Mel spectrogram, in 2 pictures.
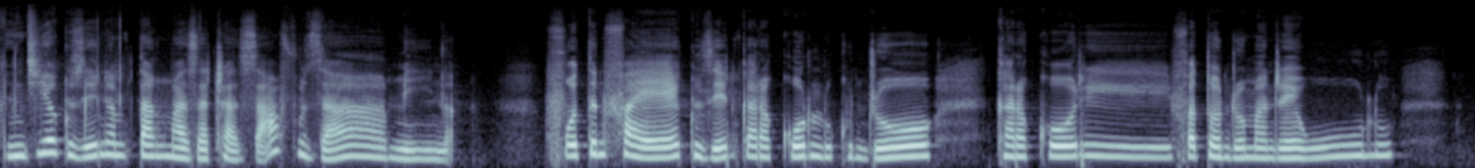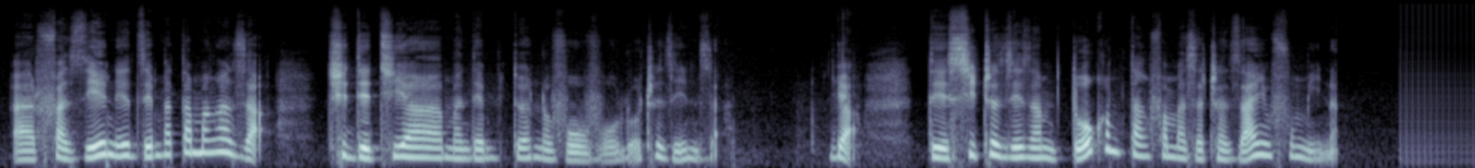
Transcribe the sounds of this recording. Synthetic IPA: ind̪iakuzenamint̪aŋəmazaʈ͡ʂaza̰fuzaminə̰ | fot̪inifaekuzenikaɾakoɾilukuɳɖ͡ʐo | kaɾakoɾifat̪oaɳɖ͡ʐomaɳɖ͡ʐeulu | aɾifazened͡zembat̪amaŋaza̰ | t͡sid̪et̪ʰiəmand̪emit̪eɾanəvovo̰lo̰aʈ͡ʂəzeniza̰ | ia̰d̪̥esiʈ͡ʂanzezamid̪okʷamint̪aŋəfamazaʈ͡ʂəzainfumḭnə̰

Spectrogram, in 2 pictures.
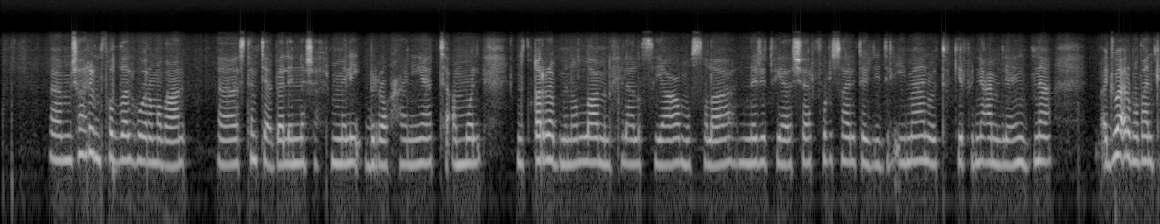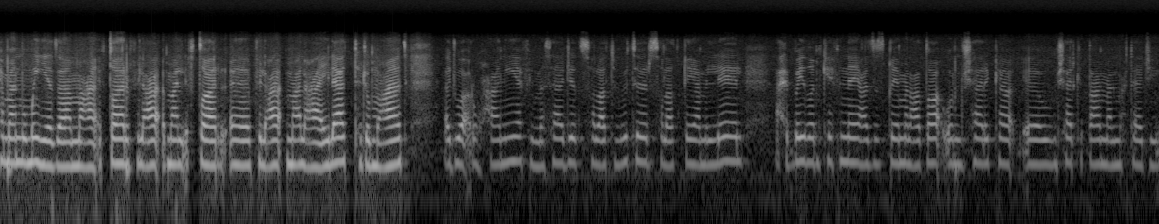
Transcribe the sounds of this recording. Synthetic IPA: ʔamɪʃahɾɪlmʊfɑðˤːɑlɦʊwːɾˤɑmɑðˤɑːn | ast̪amt̪ɪʕbalɪnːaʃahɾmaliːʔbɪrˤːɑwħaːnɪjːat̪ʰːaʔamːʊl | nɪt̪qɑrˤːɑbmɪnɑlˤːɑːmɪnxɪlaːlɨsˤːɨjaːmwɨsˤːɑlɑːnad͡ʒɪd̪fihaːðaʃːahɾfʊɾsˤɑlɪt̪ad͡ʒd̪iːd̪ɪlʔiːmaːnwɪt̪ːḁfkiːɾfinːɪʕamɪlːiːʕɪnd̪na | ʔa̰d͡ʒwaːʔɾˤɑmɑðˤɑːnkamaːnmʊmajːazamaʕʔɪ̰ft̪ˤɑːɾˤiʕamaʕalʔɪft̪ˤɑːɾˤfilʕamaʕɪlʕaːʔɪlaːt̪ʰːad͡ʒamːʊʕaːt̪ | ʔad͡ʒwaːʔɾˤuːħaːnɪjːafilmasaːd͡ʒɪd̪sˤɑlɑːt̪ɪlwɪt̪ɾsˤɑlɑːt̪qɪjaːmɪlːeːl | ʔaħabːʔɑjðˤɑnkeːfʔɪnːajaʕazːɪzqɪjaːmɪlʕɑt̪ˤɑːʔwɪlmʊʃaːɾˤɪkawɪlmʊʃaːɾˤɑkat̪ˤːɑʕːmːaʕalmʊħt̪aːd͡ʒiːn

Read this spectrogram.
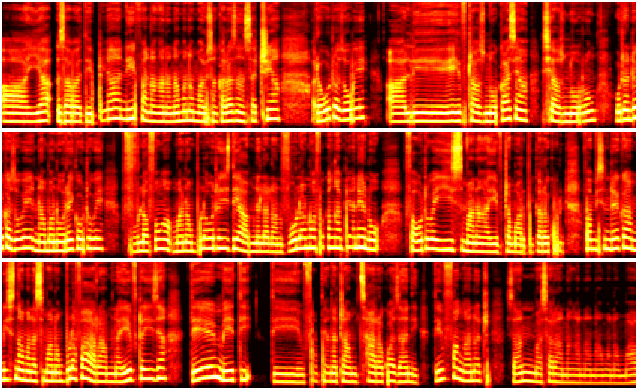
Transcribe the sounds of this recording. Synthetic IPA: ajazavəd̪ebeãnifanaŋananamanəmaɾesaŋkaɾazansaʈ͡ʂiarʔauaʈ͡ʂəzowe | aleeviʈ͡ʂazunokasãsiazunoɾoŋu̥oaʈ͡ʂəɳɖ͡ʐekʲəzowenamanoɾekʲoɦoʈ͡ʂəwev̥uləfoŋəmanambuləoɦaʈ͡ʂizid̪eaminalalanivulanoafakaŋampjananofaoʈ͡ʂəweizimanaŋaeviʈ͡ʂəmaɾubekaɾakṵɾifamisiɳɖ͡ʐekʲəmisinamanasimanambuləfaɾaminaeviʈ͡ʂəizad̪̥emet̪i | d̪̥emifampjanaʈ͡ʂamint͡saɾəkwazanid̪̥enifaŋanaʈ͡ʂə̥ | z̥animasaɾanaŋananamanamaɾu

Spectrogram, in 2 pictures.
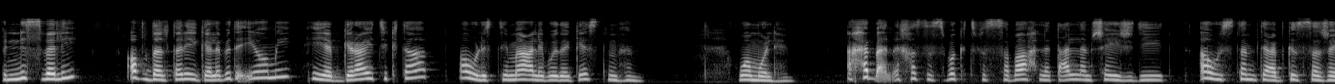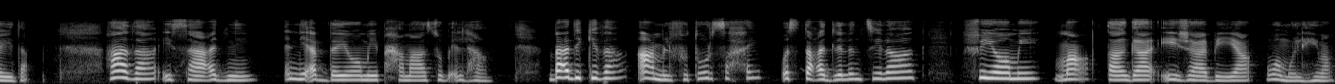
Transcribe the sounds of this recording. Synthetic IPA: b̥ɪnːɪsbaliː | ʔɑfd̪ˤɑlt̪ˤɑɾiːɡalɪbɪd̪ʔjoːmihɪjːab̚ɡɪɾaːjt̪kt̪aːb̚ | ʔawɪlɪst̪ɪmaːʕlɪbuːd̪aɡɪst̪mʊɦɪmː | wɪmʊlɦɪm | ʔaħabːʔa̰nʔɑxɑsˤːɨsˤwaɡt̪fisˤːɑbɑːħlɪʔat̪ʕalːamʃajːʒɪd̪iːd̪ | ʔawɪst̪amt̪ɪʕbɡɨsˤːɑʒajːɪd̪a | haːðajsaːʕɪd̪ni | ʔɪnːiʔab̚d̪aʔjoːmibħamaːswbʔɪ̰lɦaːm | baʕd̪kɪðaʔaʕmalfʊt̪ˤuːɾsˤɨħːiwʔast̪aʕɪd̪lɪlʔɪnt̪ˤɨlaːk | fijoːmimaʕt̪ˤɑːɡɑʔiːʒaːbɪjːawɪmʊlɦɪma

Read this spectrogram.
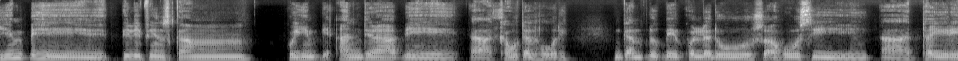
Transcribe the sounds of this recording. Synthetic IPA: jimɓɛ | pilipinskam | kɔjimɓɛ̰ʔanːdiɾaɓɛ | kawtalɦo̰ːɾɛ | ŋɡamɗumɓɛkɔlːɛdɔwsɔa̰ɦoːsi | tajɾɛ

